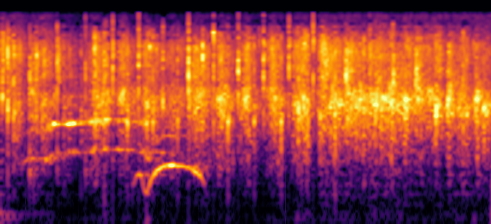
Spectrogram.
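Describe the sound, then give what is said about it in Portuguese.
A round of applause: dense, steady clapping from a group fills the whole clip, with a few whoops and rising cheers in the first two seconds. “Salva de palmas para eles, vai.”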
